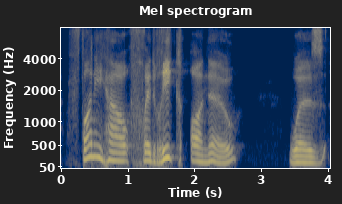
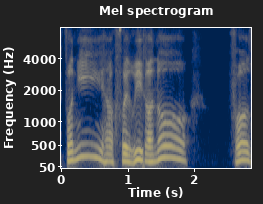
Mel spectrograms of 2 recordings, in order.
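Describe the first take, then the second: First: It is spoken with a British accent. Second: It is spoken with a French accent. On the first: "I did that in a British accent" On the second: "Let me try it in French"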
